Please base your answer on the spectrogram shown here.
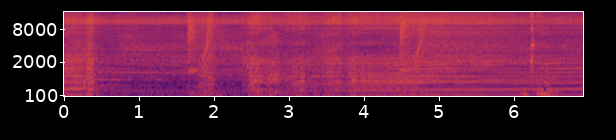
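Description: A race car engine in Need for Speed Heat roars at high speed through night-race corners around 150 mph, a steady droning whine with brief bursts and shifts, under a little faint background sound.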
